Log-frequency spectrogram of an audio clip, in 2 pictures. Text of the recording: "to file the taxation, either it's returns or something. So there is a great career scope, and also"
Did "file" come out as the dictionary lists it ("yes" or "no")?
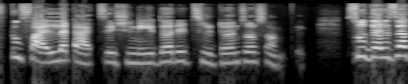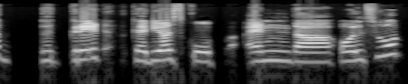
yes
